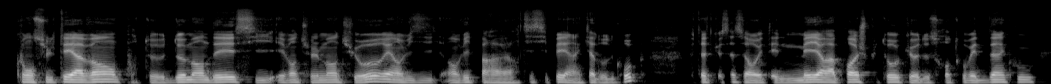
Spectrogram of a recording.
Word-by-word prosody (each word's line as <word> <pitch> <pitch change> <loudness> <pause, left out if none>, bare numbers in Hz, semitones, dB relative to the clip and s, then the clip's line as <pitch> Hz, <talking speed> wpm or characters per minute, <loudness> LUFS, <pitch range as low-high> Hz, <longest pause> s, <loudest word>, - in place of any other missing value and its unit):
consulter 105 +1 +2
avant 115 +3 +6
pour 105 -4 -16
te 90 -2 -5
demander 105 +3 +3
si, 110 -3 -6
éventuellement, 100 +1 -2
tu 100 0 -8
aurais 125 +4 +4
envisi 95 -2 -4
envie 100 +2 -3
de 100 - -17
participer 90 +2 -3
à 90 - -1
un 80 - -6
cadeau 85 +1 -3
de - - -8
groupe. - - -2 0.5
Peut-être - - -3
que - - -13
ça, 110 - -7
ça 100 - -1
aurait 90 -1 +3
été 90 - -6
une 85 -1 -6
meilleure 105 +4 +4
approche, 110 +3 +2
plutôt 110 -1 -1
que 105 -2 -5
de 85 -2 -1
se 80 - -11
retrouver 95 +1 -4
d'un 110 +4 +1
coup 110 0 -7
105 Hz, 195 wpm, -24 LUFS, 95-110 Hz, 0.5 s, avant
